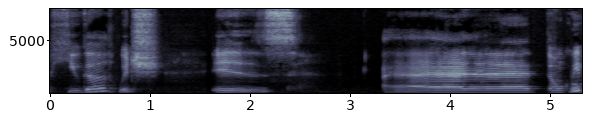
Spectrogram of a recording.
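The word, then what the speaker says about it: hygge: didn't know that but anyways h-y-g-g-e and it's pronounced huga but the idea of that is making your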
